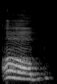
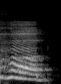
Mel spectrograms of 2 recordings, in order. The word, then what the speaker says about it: herb: put an e and so it is an herb for American accent and a herb for British accent this American accent come from the fact that hope is a French word and in French all the H are silent there is another important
